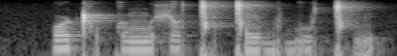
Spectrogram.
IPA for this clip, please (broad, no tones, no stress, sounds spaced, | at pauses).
o ʈʰ o̰ k ɤ ŋ o ʃ ɤ ǀ ə ǀ e b ḭ b u ǀʰ ḭ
